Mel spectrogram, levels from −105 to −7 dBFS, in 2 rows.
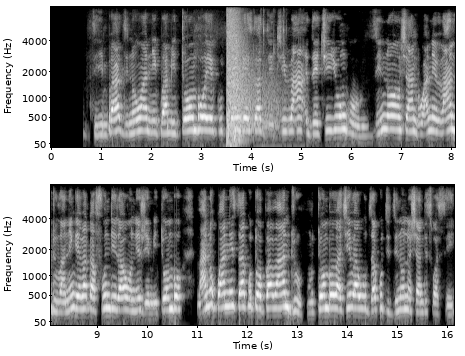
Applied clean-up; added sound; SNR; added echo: none; Gunshot, gunfire; 6 dB; none.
